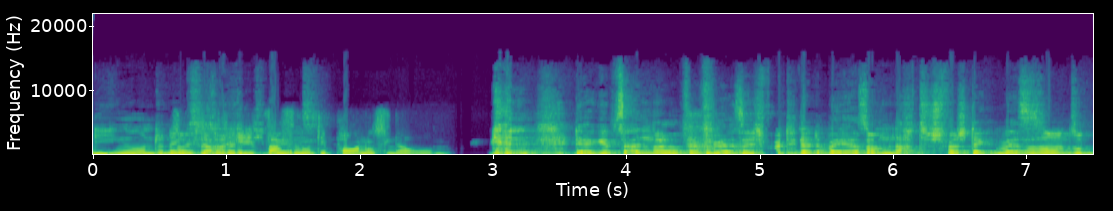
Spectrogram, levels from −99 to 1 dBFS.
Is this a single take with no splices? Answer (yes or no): no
